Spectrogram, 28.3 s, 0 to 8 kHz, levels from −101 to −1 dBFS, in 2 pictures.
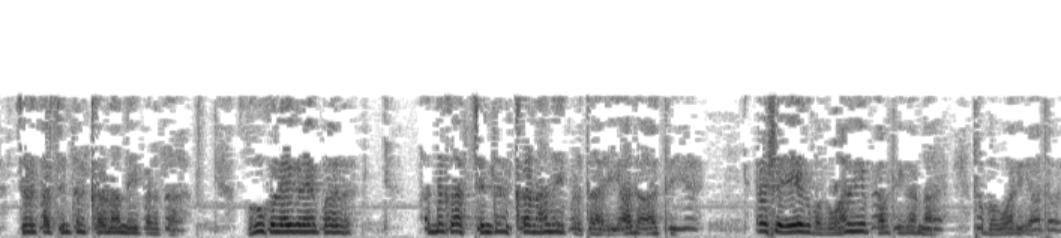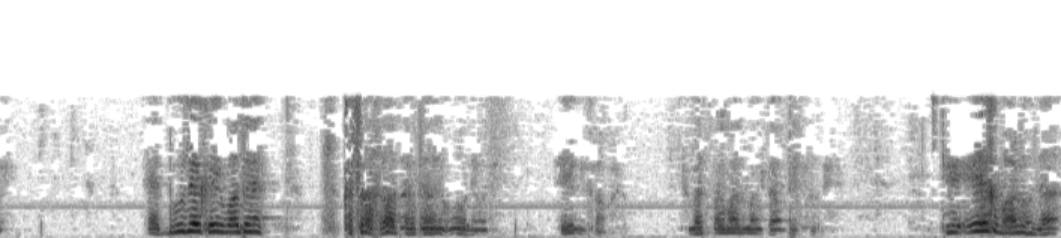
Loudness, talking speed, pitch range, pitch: -21 LUFS, 110 wpm, 220-335 Hz, 245 Hz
